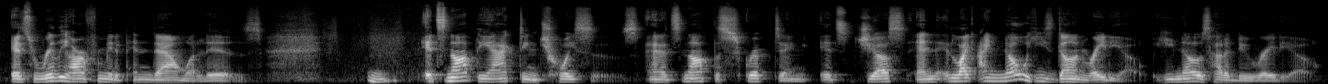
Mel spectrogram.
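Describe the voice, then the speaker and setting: Halting, thoughtful man reviewing casually. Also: medium pitch, animated, a bit bright. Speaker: online reviewer. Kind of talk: casual spoken review commentary.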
